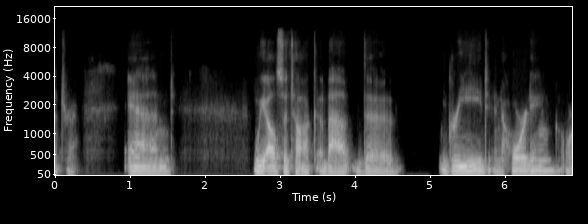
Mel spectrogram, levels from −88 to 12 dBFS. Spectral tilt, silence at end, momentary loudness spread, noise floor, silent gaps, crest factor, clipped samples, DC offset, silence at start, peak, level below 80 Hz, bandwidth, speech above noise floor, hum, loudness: -8 dB/octave; 0 s; 16 LU; -53 dBFS; none; 18 dB; under 0.1%; under 0.1%; 0 s; -2 dBFS; -54 dBFS; 12 kHz; 35 dB; none; -19 LUFS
